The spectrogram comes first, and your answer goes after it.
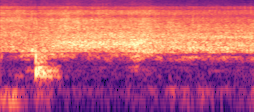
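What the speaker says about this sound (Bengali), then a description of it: "তো দেখো, চিকেনটা কষাচ্ছি, অনেকক্ষণ থেকে কষাচ্ছি" Chicken sautéing in a hot pan gives a loud, steady sizzle that fills the whole stretch, with a brief scrape of stirring near the start.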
